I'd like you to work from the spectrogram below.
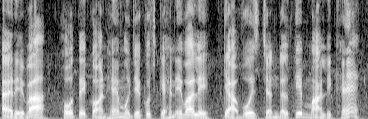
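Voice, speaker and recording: A man's voice: medium pitch, very animated, moderate pace, sharp tone. A man voicing a hot-headed young male monkey who complains indignantly. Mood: aggrieved.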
